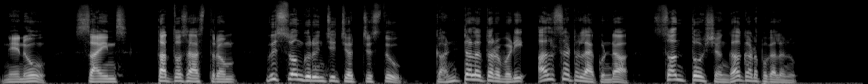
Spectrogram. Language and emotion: Telugu, happy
